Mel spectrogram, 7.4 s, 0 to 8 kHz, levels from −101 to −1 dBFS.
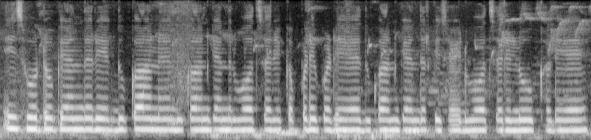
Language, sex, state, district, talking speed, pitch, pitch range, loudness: Hindi, female, Rajasthan, Bikaner, 205 wpm, 220 Hz, 220-230 Hz, -14 LUFS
